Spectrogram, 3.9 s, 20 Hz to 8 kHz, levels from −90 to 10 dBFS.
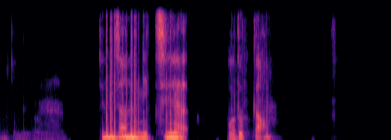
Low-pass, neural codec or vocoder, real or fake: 7.2 kHz; codec, 24 kHz, 6 kbps, HILCodec; fake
